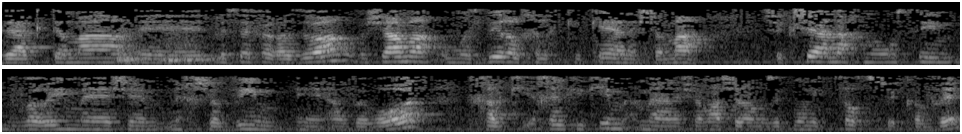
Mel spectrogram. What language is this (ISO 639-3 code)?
heb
